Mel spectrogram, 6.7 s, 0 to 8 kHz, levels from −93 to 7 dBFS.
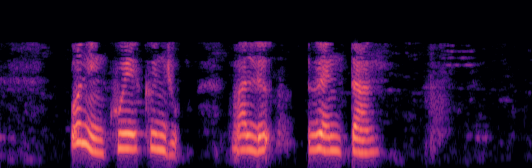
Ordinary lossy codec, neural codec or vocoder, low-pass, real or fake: AAC, 16 kbps; none; 7.2 kHz; real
